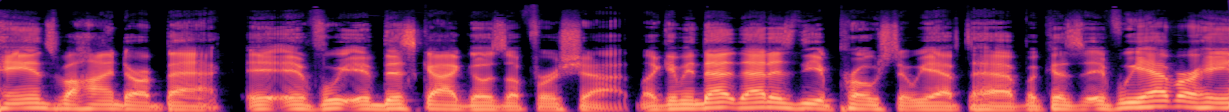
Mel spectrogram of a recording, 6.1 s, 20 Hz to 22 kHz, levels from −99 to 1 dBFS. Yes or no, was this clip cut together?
yes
